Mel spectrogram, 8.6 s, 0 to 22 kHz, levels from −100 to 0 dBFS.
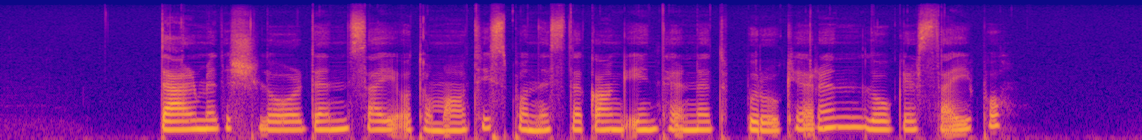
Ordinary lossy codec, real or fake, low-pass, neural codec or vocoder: none; fake; 19.8 kHz; vocoder, 48 kHz, 128 mel bands, Vocos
